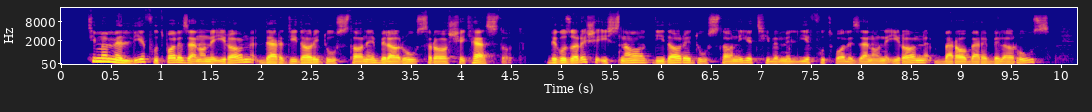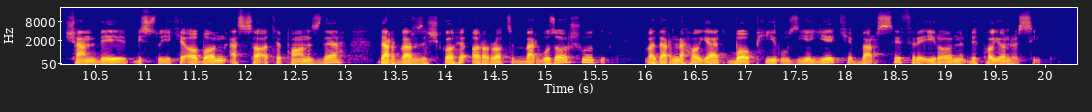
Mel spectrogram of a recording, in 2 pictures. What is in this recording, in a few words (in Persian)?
نمونه صدای سوم خبر; گوینده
